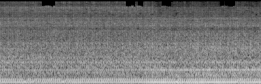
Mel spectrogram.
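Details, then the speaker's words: 1984 Toyota Tercel SR5 4WD wagon: idle holds but the low drone wavers and dips every half second. Timing light shows ignition far advanced, with the cam gear off by a couple of teeth. "look at the timing right here it's like super super Advanced"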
